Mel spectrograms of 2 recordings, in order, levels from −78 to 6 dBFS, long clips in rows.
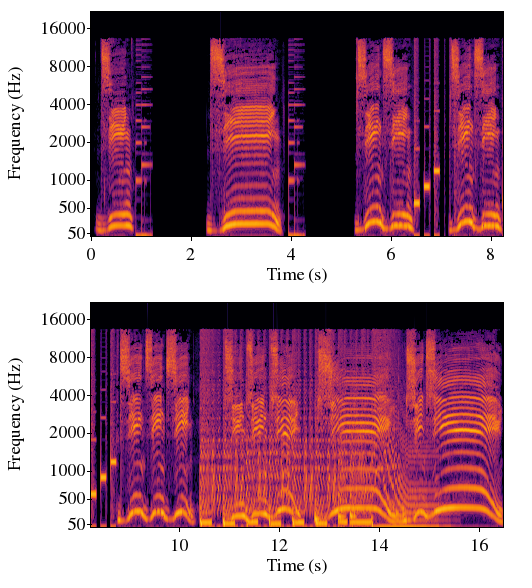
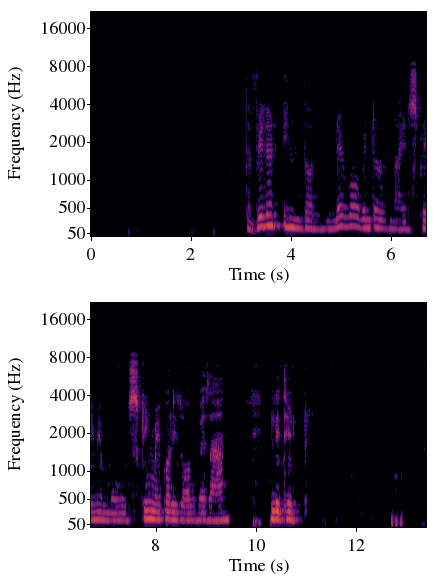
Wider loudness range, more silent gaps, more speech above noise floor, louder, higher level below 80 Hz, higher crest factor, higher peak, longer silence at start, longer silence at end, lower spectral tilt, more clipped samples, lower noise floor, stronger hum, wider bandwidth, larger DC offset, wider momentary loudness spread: about the same, 4 LU vs 6 LU; first, 1.24-2.28 s, 4.29-5.25 s, 6.99-7.03 s vs none; first, over 79 dB vs 48 dB; first, -10 LUFS vs -36 LUFS; first, -26 dBFS vs -64 dBFS; second, 12 dB vs 22 dB; first, 0 dBFS vs -16 dBFS; second, 0.1 s vs 3.1 s; second, 0 s vs 0.5 s; second, -3 dB/octave vs -5 dB/octave; neither; first, under -90 dBFS vs -84 dBFS; neither; first, 14 kHz vs 9 kHz; neither; second, 7 LU vs 17 LU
